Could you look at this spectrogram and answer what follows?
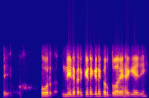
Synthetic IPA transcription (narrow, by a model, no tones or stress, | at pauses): t̪ḛːhoːɾneːɽeːpʰɪɾkeɽeːkeɽeːk̬əɾʊt̪ʋaːɾeɦɛːɡɪɛːd͡ʒiː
